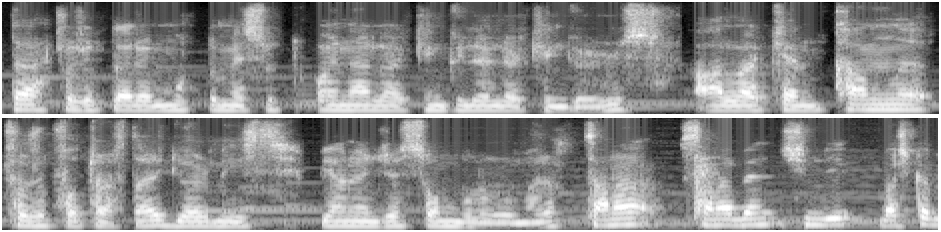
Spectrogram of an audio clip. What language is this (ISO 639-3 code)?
tur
